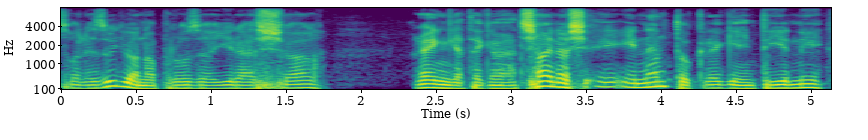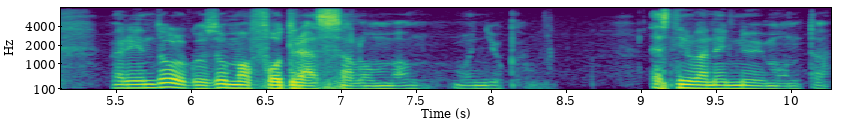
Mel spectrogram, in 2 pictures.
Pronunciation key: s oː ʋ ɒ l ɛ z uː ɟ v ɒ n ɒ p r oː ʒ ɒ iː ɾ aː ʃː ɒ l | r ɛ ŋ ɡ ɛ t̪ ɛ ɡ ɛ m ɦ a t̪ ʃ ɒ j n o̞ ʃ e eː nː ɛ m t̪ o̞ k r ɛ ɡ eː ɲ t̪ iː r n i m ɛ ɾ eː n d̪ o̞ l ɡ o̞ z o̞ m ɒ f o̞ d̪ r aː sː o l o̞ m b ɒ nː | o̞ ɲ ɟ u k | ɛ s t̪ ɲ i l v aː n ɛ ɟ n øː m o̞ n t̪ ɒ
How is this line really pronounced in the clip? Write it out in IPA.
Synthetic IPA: s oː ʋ ɒ l ɛ z uː ɟ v ɒ n ɒ p r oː z ɒ iː ɾ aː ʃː ɒ l | r ɛ ŋ ɡ ɛ t̪ ɛ ɡ ɛ m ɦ a t̪ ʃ ɒ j n o̞ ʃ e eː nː ɛ m t̪ o̞ k r ɛ ɡ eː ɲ t̪ iː r n i m ɛ ɾ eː n d̪ o̞ l ɡ o̞ z o̞ m ɒ f o̞ d̪ r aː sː ɒ l o̞ m b ɒ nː | o̞ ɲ ɟ u k | ɛ s t̪ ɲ i l v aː n ɛ ɟ n øː m o̞ n t̪ ɒ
